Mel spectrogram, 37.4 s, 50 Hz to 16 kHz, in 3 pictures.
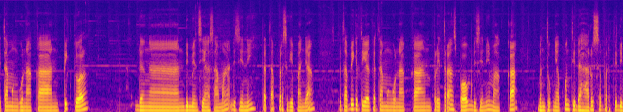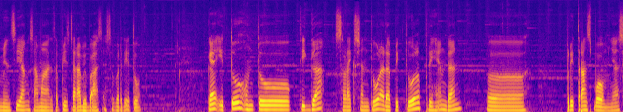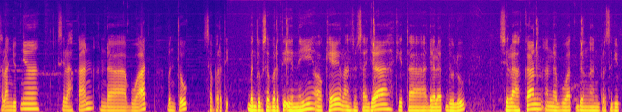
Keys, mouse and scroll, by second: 25.0 click, 28.1-28.8 typing, 29.3 click, 30.6 click, 32.3 shift+click, 33.4 Delete, 35.6-37.3 drag.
